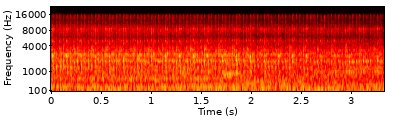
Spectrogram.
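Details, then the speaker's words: Toyota HiAce 2KD diesel with the injector codes entered. It settles into a steady, even idle clatter with no stumble or heavy knock and is running properly. "Okay na siya guys ganda na ung takbo niya pwede na siyang itin ulit"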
